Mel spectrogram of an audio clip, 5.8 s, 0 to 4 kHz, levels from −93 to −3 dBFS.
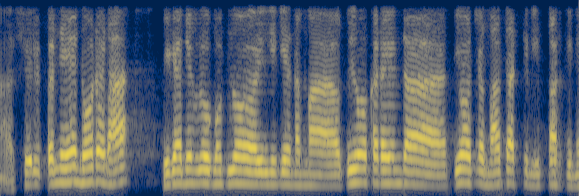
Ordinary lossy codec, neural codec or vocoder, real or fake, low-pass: none; codec, 44.1 kHz, 2.6 kbps, SNAC; fake; 3.6 kHz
